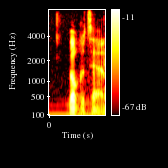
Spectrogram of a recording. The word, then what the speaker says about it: Bo-Katan: Bo-Katan? I always mispronounce it. – Mm-hmm. – Bo-Katan. – I think that's right, yeah.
